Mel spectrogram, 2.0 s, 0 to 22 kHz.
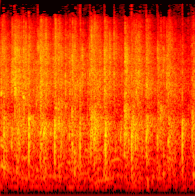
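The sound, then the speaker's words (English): A church audience gives itself a hand for raising $350,000 toward a future permanent space, clapping in dense, steady applause, a continuous patter of many overlapping claps at moderate loudness with faint voices mixed underneath. “That's giving yourselves a hand clap.”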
